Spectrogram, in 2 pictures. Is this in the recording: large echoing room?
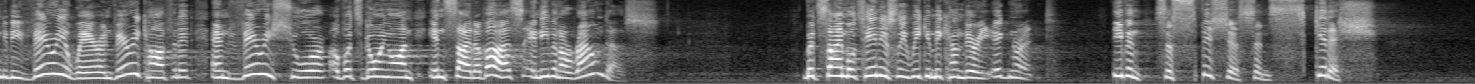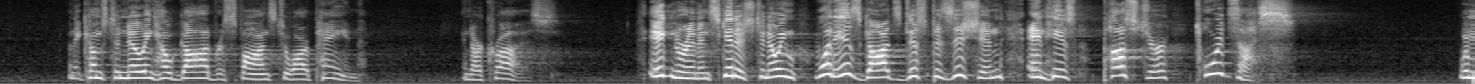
yes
